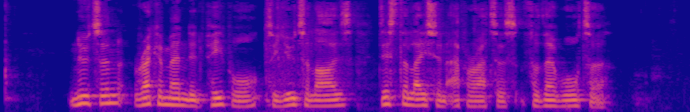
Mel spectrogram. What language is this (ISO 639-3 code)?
eng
